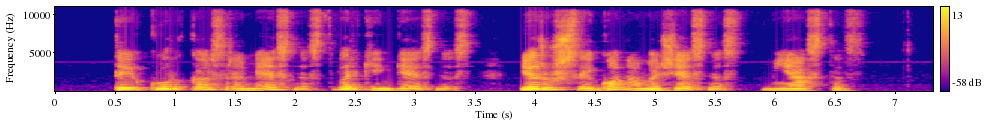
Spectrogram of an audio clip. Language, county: Lithuanian, Telšiai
